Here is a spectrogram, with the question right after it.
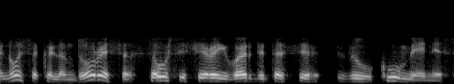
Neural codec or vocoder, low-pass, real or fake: codec, 16 kHz, 0.9 kbps, LongCat-Audio-Codec; 3.6 kHz; fake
